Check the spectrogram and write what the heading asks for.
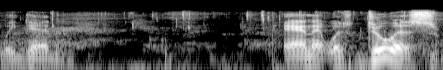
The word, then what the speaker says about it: Dewar's: Well, we have the winner of our taffy competition that we did, and it was Dewar's, right? Dewars. Well, how would you pronounce that?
